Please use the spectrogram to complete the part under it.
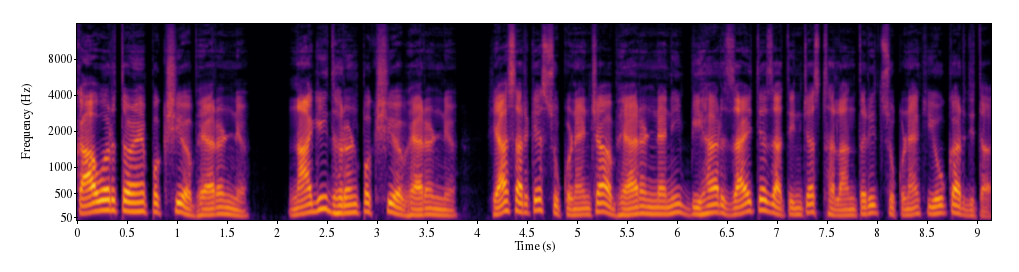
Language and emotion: Goan Konkani, neutral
